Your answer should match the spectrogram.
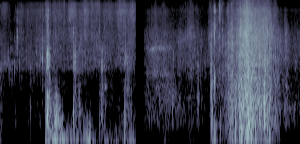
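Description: Hikers' footsteps on a mountain trail, with scuffs and rustling of clothing and packs. The sound drops out briefly near the middle, and a louder rushing noise rises and falls near the end.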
